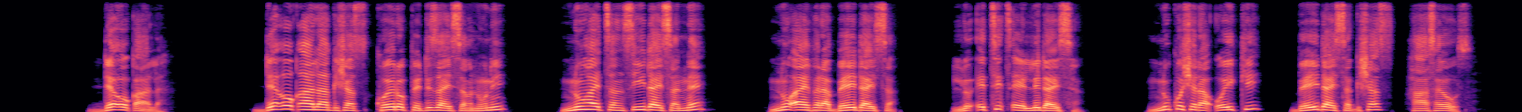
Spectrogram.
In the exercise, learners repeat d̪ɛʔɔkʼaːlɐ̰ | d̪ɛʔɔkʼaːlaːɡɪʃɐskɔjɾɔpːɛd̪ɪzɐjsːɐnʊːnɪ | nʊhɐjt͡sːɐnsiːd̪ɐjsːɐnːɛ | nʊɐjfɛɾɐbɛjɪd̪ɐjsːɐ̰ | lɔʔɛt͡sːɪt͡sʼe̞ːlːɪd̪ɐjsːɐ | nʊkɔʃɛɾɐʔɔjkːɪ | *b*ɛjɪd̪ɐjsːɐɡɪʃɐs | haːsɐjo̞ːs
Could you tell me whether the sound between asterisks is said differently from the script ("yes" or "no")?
no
